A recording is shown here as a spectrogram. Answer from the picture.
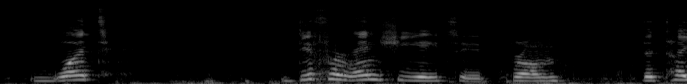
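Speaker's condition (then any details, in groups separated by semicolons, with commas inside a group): Cerebral palsy, mixed, mild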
